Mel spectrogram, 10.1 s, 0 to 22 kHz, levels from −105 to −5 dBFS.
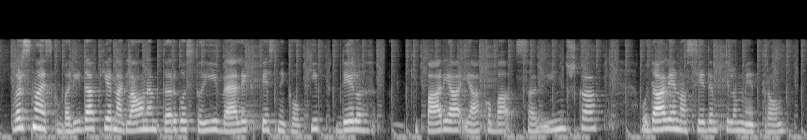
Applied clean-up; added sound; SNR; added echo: none; Drum; 17 dB; none.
